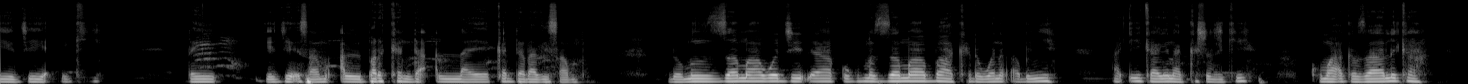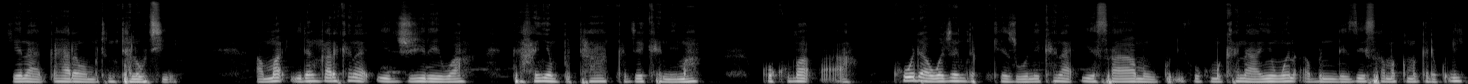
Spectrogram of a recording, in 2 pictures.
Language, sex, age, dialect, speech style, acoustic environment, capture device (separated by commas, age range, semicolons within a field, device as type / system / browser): Hausa, male, 25-34, Nigeria - Kano, happy; excited; focused, people talking, mobile / Linux / Chrome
